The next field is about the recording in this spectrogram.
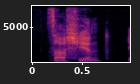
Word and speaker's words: Zacian: Z- Zashian. Zashian. – Zashian. – Zacian, yeah, uh, for Master League since uh, I've I've been pushed into this this Master League role for our group.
